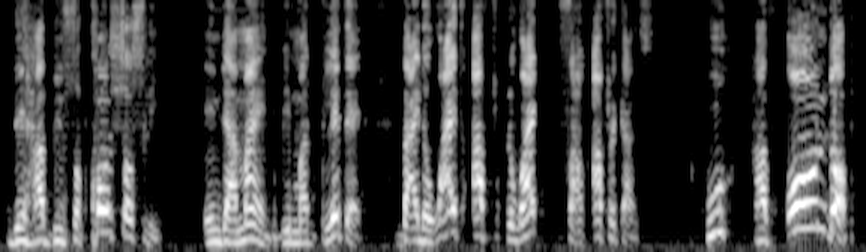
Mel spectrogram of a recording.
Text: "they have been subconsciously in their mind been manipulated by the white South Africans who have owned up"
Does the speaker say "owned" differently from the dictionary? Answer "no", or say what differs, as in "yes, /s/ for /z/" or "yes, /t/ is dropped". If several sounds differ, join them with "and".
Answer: no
